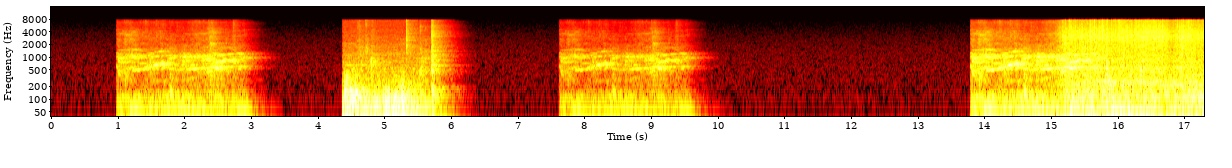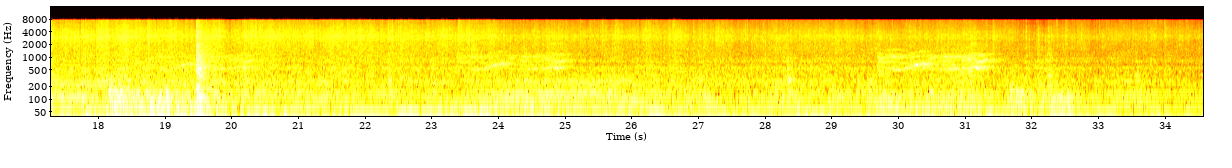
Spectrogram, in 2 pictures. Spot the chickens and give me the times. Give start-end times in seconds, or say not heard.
0.9-3.0, 7.6-9.6, 13.8-15.8, 18.8-20.5, 23.4-25.1, 29.6-31.4.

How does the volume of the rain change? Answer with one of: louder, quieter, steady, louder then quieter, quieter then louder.
quieter.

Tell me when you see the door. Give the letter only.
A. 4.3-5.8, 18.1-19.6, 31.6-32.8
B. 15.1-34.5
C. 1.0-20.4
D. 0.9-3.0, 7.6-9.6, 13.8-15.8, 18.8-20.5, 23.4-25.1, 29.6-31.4
A.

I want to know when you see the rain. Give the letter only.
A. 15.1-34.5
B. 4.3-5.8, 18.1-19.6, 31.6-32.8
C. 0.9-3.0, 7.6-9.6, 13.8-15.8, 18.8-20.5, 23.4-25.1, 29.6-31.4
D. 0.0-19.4
A.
